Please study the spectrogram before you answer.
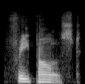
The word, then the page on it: freepost: American English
